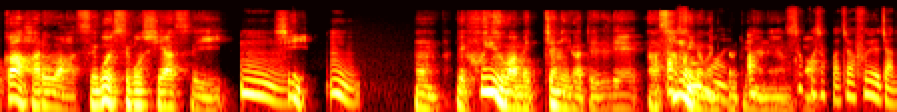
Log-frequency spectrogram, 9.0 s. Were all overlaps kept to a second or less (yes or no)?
no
